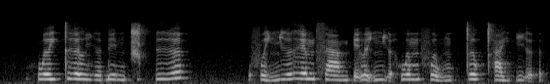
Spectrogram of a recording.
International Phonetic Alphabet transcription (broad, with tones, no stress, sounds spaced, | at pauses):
h w ə˨˦ j t̪ ɨ˧ ə̯ l i̤˨˩ ə̯ ɗ e̤˨˩ n t͡ɕ ə˨˩ t̚ ʔ ɨ˨˦ ə̯ | f ə˧˩ j ɲ ɨ˨˦ ə̯ ɣ ɛ˧ m s a̤ː˨˩ m ʔ ḛ˧˨ l ə̰˧˨ j ɲ ḭ˧˨ ə̯ h w ə˨˦ m f ə˧˩ w m ə˨˩ p̚ t̪ ə˧ w t̪ʰ a̤˨˩ j ʔ ḭ˧˨ ə̯ ʔ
